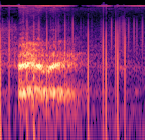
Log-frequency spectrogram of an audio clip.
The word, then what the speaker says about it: felly: I thought a felly... What you split wood with? – I don't know that term at all. – Felly. A felly, that's what you pronounce.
